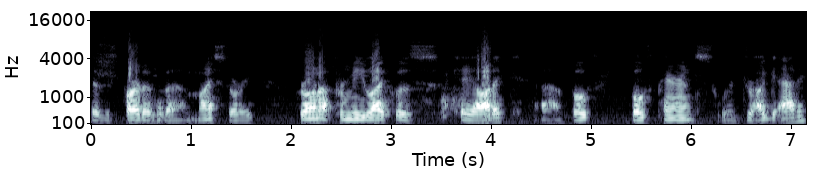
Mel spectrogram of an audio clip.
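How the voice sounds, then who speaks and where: A man with a Newfoundland accent, medium in pitch, fairly slow, with ordinary pitch variation and big swings in loudness. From Newfoundland, Canada (St. John's). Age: 30s. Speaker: guest sharing recovery story. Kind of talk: casual interview.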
